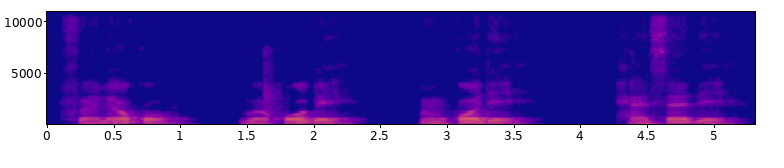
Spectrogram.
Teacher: qof mantulnya tebal, ba tipis, dal tipis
